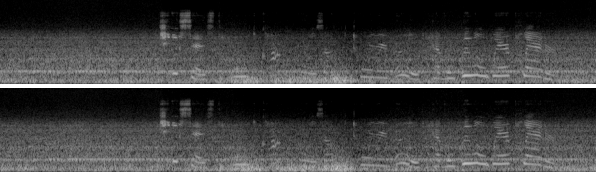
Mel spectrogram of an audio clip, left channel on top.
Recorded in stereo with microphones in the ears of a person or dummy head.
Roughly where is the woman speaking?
Centre.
